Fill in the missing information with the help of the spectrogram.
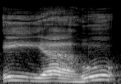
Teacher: نسمع صوت الياء الساكنه من الياء المشدده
